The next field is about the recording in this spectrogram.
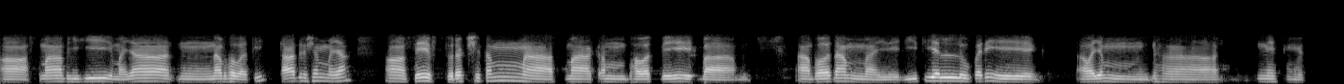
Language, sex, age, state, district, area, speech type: Sanskrit, male, 18-30, Karnataka, Gulbarga, urban, conversation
